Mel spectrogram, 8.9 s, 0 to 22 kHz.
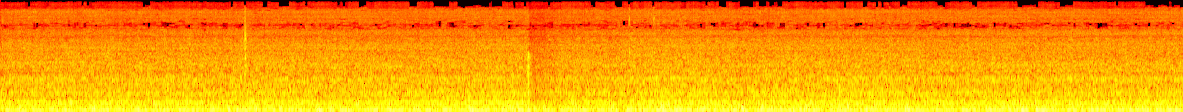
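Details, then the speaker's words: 1972 Chrysler Imperial LeBaron 440 V8, hot, idling smoothly after reconnecting number 7 plug wire that had been hanging loose; deep, steady rumble, even beat, no miss; about 19.25–19.5 inches of vacuum, engine happy. "I'd say Chris's 440 is pretty happy. About 19 and a half, 19 and a quarter inches of vacuum."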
